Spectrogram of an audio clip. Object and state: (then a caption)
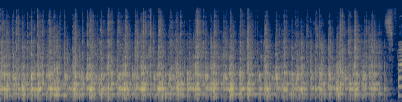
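Shaker bottle filled with rubber erasers and plastic pen caps. A clear shaker bottle filled with rubber erasers and plastic pen caps is shaken steadily, giving a dull, muffled rattle that sounds almost like cardboard. The contents clatter in quick, uneven bursts for about five seconds before the shaking stops.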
